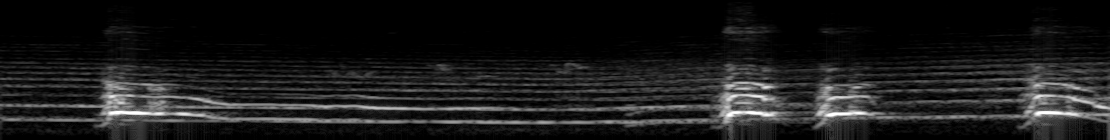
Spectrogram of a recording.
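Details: Domestic Bluetick Coonhound answering sirens with repeated howls: a long, wavering howl that falls away, then a quick cluster of short, loud howl bursts, with siren tones sounding steadily behind.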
